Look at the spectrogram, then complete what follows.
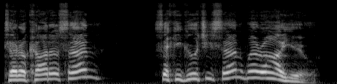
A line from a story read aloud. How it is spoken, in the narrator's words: she called out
